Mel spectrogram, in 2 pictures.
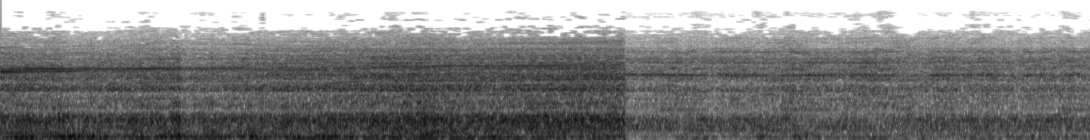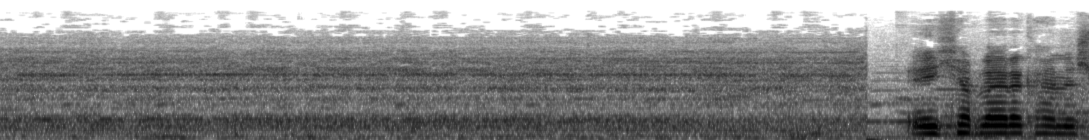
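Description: An electric hand mixer whirs steadily, beating in a bowl.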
